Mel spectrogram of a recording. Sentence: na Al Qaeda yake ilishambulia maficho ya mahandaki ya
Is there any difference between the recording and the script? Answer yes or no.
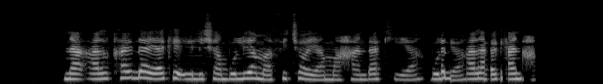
yes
